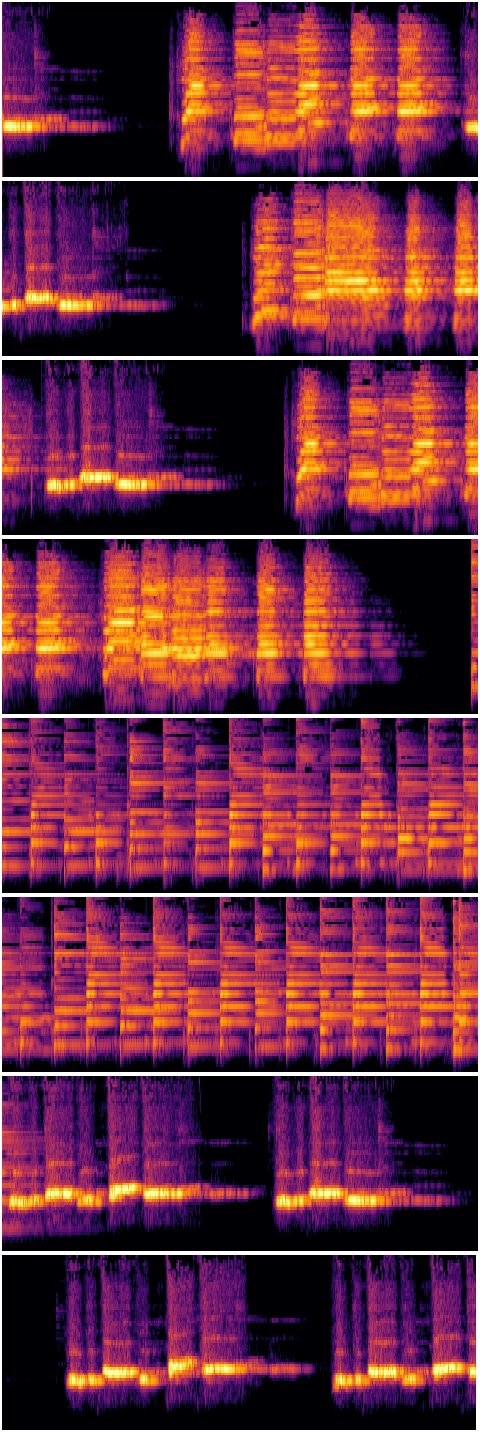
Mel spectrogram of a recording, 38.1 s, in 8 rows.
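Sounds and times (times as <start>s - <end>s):
whistle: 0.0s - 6.7s, 7.3s - 18.4s, 19.3s - 38.0s
harmonica: 1.7s - 4.6s, 7.2s - 10.3s, 12.4s - 18.0s, 19.0s - 29.3s
banjo playing blues: 7.2s - 10.4s, 12.4s - 17.8s, 19.0s - 29.6s.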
